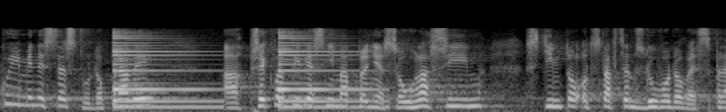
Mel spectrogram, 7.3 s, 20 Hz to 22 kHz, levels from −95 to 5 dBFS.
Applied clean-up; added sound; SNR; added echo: none; Guitar; -2 dB; none.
